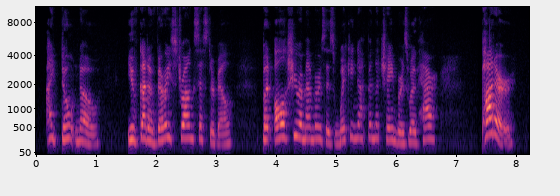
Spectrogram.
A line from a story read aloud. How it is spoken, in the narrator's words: exclaimed together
